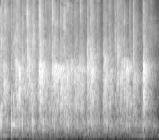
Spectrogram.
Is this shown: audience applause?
yes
